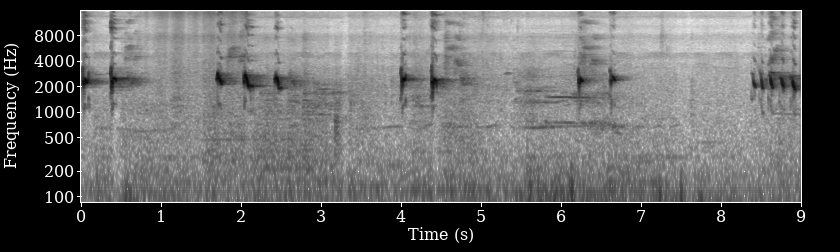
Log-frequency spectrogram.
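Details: Sooty-headed bulbul, a reluctant singer lured into answering, giving short bright chirped notes in clusters of two or three with pauses between, then a fast rattled run of notes at the end; faint low rumble underneath.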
